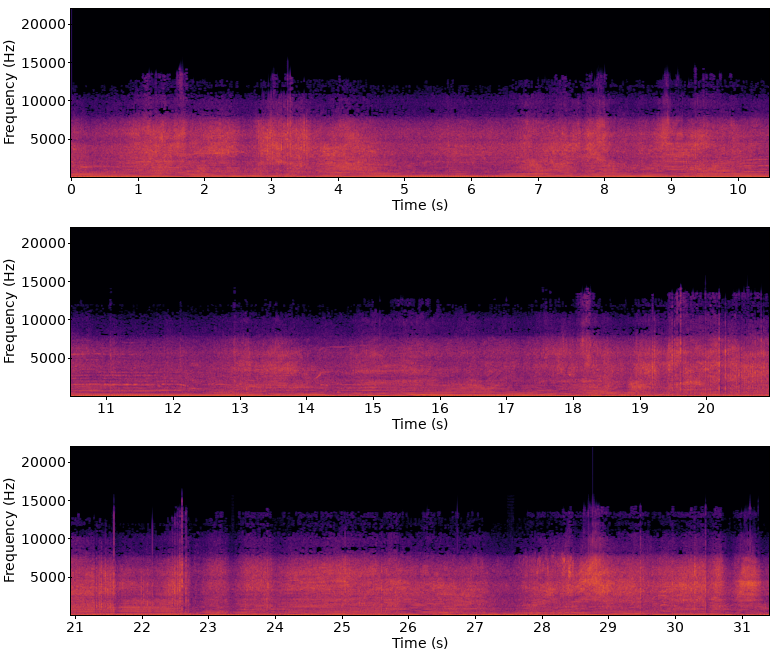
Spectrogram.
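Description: Car engine held at high revs through a long burnout, tyres spinning and smoking against the pavement. The engine note stays loud and wavers, sagging and climbing back once near the end.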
